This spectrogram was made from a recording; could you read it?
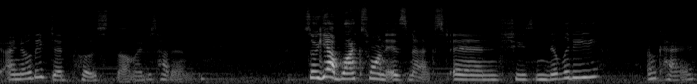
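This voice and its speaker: High-pitched woman chatting on a gaming livestream. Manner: rambling, playful, breaks off mid-thought. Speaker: livestream host. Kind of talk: casual gaming stream chat.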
